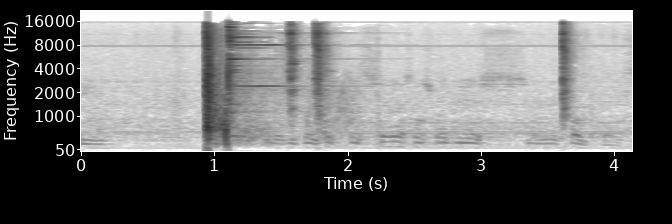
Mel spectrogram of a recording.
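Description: A single rifle shot fired from prone, followed by a steel target ringing. Two sharp clicks follow about half a second later, and a smaller sharp crack comes near the end.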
